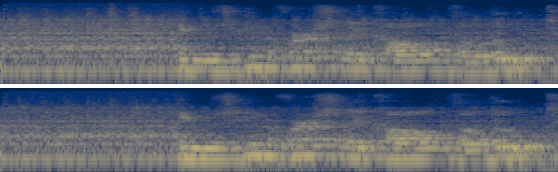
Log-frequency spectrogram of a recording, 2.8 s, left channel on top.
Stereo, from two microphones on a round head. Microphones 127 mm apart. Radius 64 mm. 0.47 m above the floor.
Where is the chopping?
I don't hear chopping.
